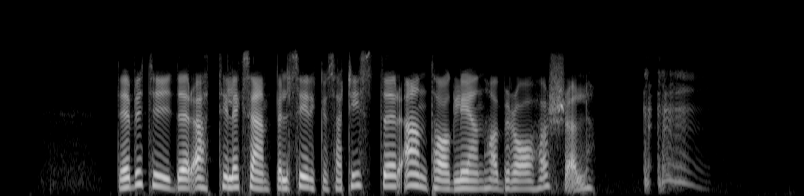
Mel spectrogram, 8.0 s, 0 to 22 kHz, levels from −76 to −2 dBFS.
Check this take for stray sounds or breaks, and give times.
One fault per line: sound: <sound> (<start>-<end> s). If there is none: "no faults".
sound: throat clearing (6.4-7.1 s)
